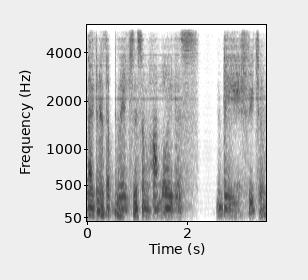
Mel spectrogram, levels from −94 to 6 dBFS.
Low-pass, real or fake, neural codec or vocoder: 5.4 kHz; fake; codec, 44.1 kHz, 0.9 kbps, DAC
